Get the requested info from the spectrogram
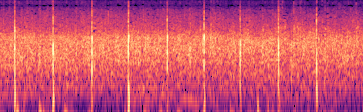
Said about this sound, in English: Can we give them one more round of applause, appreciation for their ministry?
